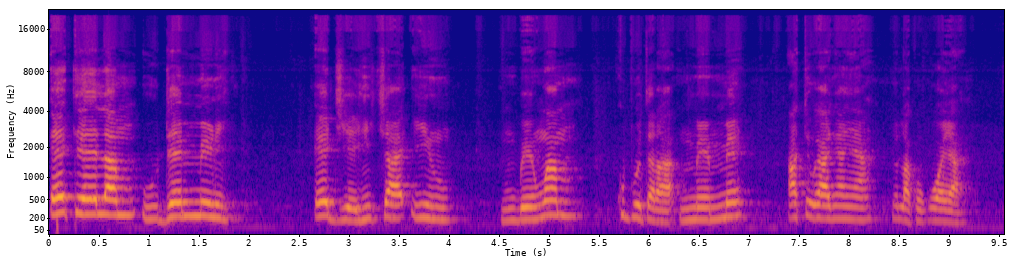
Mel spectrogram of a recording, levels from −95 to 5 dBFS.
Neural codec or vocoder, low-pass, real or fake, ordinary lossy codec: vocoder, 48 kHz, 128 mel bands, Vocos; none; fake; none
